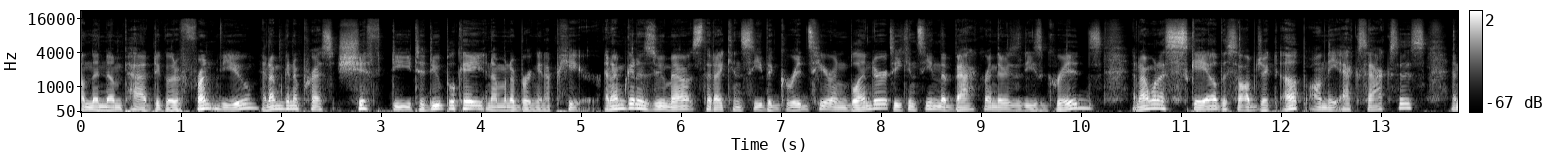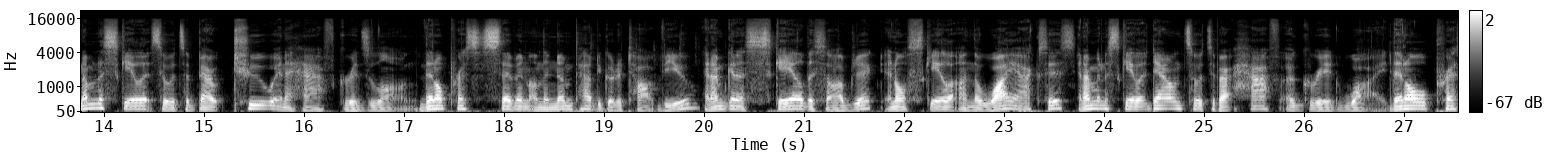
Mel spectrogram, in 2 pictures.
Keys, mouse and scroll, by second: 1.3 click, 2.3 shift+d, 5.2-8.1 scroll down 4, 10.6 s, 15.4 g, 17.5 KP_7, 18.7-19.9 shift+middle drag, 19.9 click, 20.3 s, 26.3-27.5 shift+middle drag.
